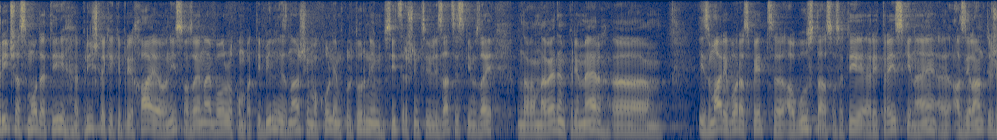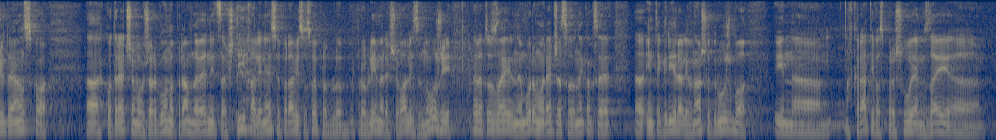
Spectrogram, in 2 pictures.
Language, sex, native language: Slovenian, male, Slovenian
